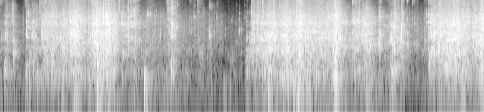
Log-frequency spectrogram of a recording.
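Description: A thin, empty, clear plastic garment bag is held in the hands close to the microphone and crumpled and squeezed with the fingers. It makes dense, bright, crisp crinkling with almost no low end. The crinkling dips into a near-quiet pause around the two-second mark before resuming at full intensity.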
